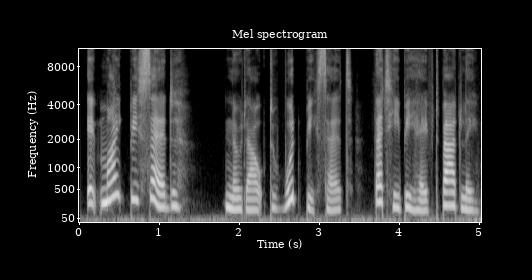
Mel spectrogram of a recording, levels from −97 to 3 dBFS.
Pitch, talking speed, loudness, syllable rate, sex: 205 Hz, 155 wpm, -21 LUFS, 4.1 syllables/s, female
